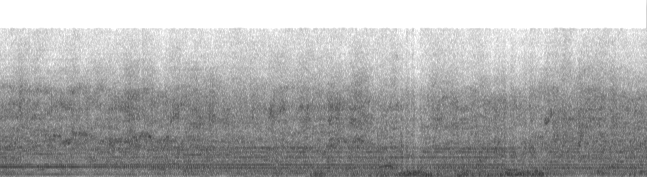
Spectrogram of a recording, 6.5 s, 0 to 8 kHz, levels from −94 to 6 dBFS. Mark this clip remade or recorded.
remade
